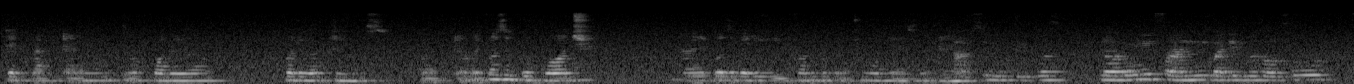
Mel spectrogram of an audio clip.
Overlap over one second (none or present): none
